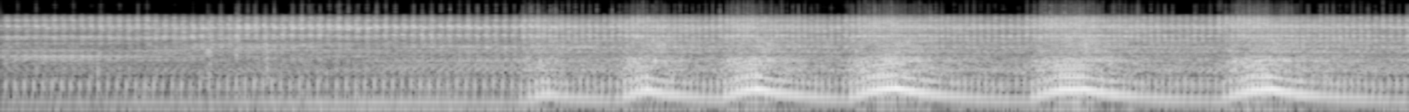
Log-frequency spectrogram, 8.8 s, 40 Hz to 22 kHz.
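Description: Ryobi 29cc four-stroke trimmer engine running steadily on a test bench, kind of running lean on its stock carburetor, which has no adjustments. From a few seconds in, its sound swells and fades about five times.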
